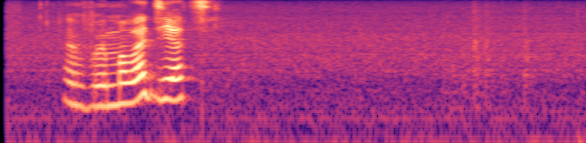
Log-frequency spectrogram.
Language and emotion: Russian, positive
